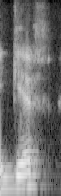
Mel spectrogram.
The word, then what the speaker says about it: GIF: At the company today, half the people actually say GIF and the other half say GIF. I'm more of the GIF clan because I think I like the soft G, not the hard G.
